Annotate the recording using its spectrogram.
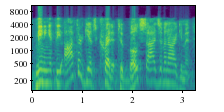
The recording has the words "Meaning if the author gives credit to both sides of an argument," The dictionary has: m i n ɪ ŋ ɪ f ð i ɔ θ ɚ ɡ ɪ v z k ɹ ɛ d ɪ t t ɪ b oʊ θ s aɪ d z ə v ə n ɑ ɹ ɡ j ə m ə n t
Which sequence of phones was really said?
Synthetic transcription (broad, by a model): m i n ɪ ŋ ɪ f ð i ɔ θ ɚ ɡ ɪ v z k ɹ ɛ d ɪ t t ɪ b oʊ θ s aɪ d z ə v ə n ɑ ɹ ɡ j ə m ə n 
